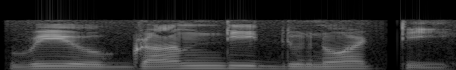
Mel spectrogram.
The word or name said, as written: Rio Grande do Norte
